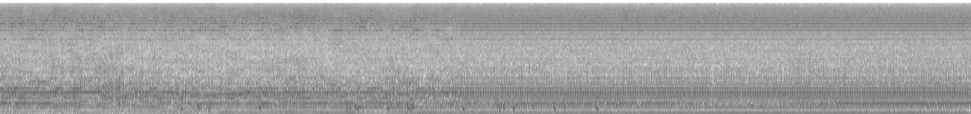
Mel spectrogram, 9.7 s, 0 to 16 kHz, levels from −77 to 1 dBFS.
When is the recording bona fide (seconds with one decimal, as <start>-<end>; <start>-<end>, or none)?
4.6-9.7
